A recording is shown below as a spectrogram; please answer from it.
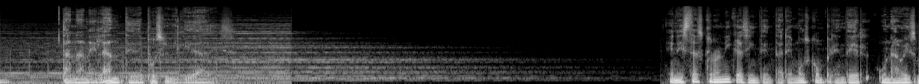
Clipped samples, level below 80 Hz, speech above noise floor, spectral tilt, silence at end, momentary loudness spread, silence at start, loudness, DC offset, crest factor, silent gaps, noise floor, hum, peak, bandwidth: under 0.1%; -30 dBFS; 44 dB; -5.5 dB/octave; 0 s; 20 LU; 0 s; -16 LUFS; under 0.1%; 16 dB; none; -58 dBFS; none; 0 dBFS; 16 kHz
